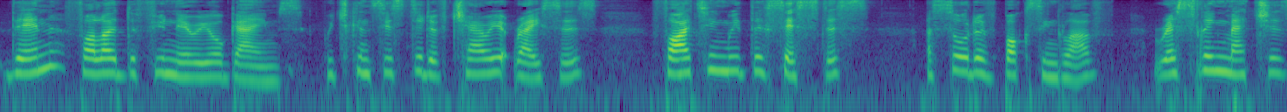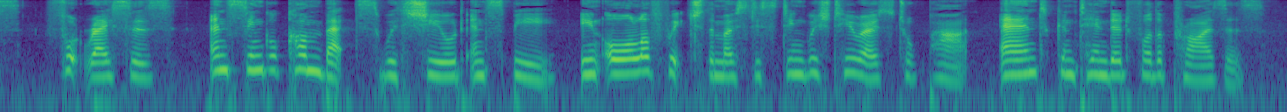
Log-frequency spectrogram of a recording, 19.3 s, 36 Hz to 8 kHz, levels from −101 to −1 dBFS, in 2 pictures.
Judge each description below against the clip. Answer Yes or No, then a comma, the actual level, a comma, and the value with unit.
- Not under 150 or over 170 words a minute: No, average, 140 wpm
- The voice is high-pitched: Yes, high, 225 Hz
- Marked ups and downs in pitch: No, average, 3.4 semitones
